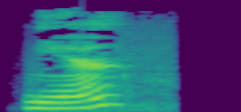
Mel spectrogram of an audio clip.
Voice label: "nian", Mandarin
